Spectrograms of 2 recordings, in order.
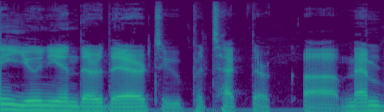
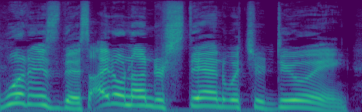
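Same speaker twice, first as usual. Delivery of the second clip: put-on, shrill, very high-pitched yelling; 10 semitones higher, 4 dB louder than usual. Retelling a phone call where the caller yelled: imitating someone yelling. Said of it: "he starts, like, yelling at me".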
